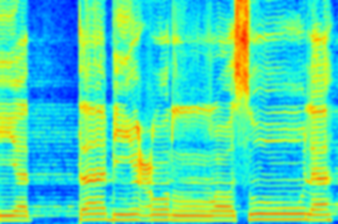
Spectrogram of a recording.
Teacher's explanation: huruf ta kita tahan dan tekan karena terdapat tanda tasdid di atasnya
